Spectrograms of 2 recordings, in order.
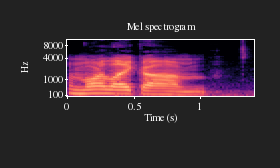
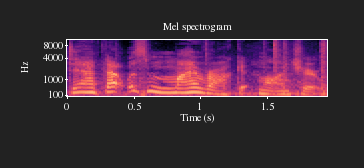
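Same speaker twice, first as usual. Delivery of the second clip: put-on teen boy voice, pitched high; 6 semitones higher than usual. Quoting a son's line to his dad from Indiana Jones and the Last Crusade, teenage-sounding voice. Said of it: "Why do I sound like a teen?".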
